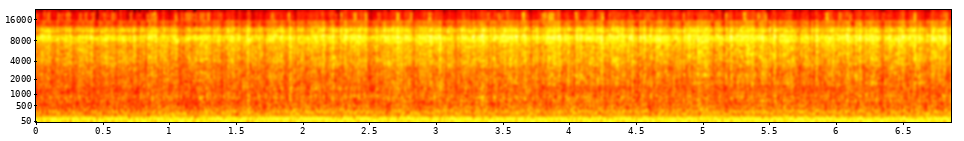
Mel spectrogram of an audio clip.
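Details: 1964 Chevelle 383 stroker V8, first fire-up after 8-month build, fresh power steering pump and carburetor, 11° timing, 63 lb of pressure, not yet warmed up: deep steady lumpy idle with even beat, no clanging or knocking; healthy fresh engine.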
